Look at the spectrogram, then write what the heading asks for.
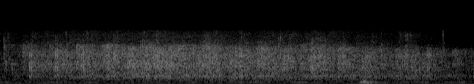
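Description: An audience claps to welcome a couple introduced to members and friends. Many hands make a dense, even patter that holds at a steady level for the whole stretch, with no talk over it.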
